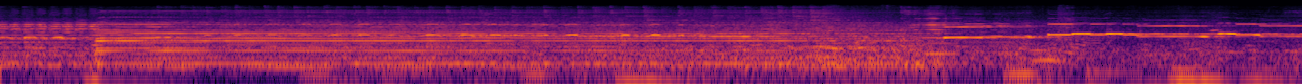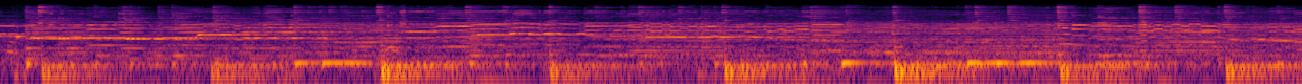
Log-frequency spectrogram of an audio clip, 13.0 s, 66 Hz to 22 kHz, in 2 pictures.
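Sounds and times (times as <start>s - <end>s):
accordion: 0.0s - 13.0s
fiddle melody: 0.0s - 13.0s
hammered dulcimer: 0.0s - 13.0s
wind instrument: 0.0s - 13.0s
frame drum beat: 6.7s - 13.0s.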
